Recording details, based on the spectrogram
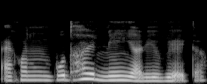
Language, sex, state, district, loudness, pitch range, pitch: Bengali, female, West Bengal, Kolkata, -17 LUFS, 165-205 Hz, 195 Hz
